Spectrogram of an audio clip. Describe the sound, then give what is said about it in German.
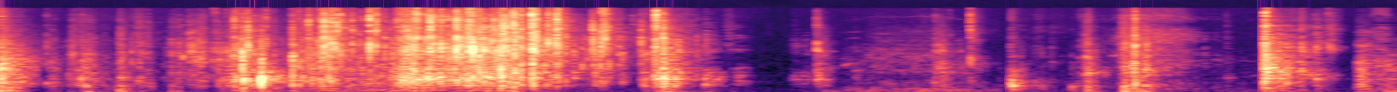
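Crinkling and rustling of plastic bags from a LEGO minifigure pack being handled and torn open, a dense burst of crackling for the first few seconds, then scattered shorter crinkles with brief pauses. “Ja, ich kämpfe mich gerade hier durch die Tüten.”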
